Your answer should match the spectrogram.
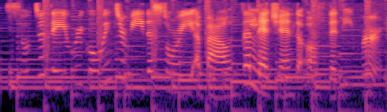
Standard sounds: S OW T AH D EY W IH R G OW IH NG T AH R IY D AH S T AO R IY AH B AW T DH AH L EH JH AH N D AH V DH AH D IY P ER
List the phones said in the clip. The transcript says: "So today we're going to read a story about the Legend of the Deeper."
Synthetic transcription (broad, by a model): S OW T AH D EY W IH R G OW IH NG T AH R IY D AH S T AO R IY AH B AW T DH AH L EH JH AH N D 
